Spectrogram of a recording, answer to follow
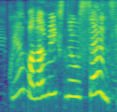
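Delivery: high, loud mock indignation; acted squeal of disbelief; exasperated protest. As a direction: object shrilly to grandma's logic. Acted argument with grandma.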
